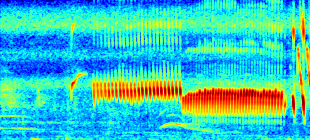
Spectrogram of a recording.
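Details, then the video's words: Canary lure song for stimulating other caged birds: a high sustained buzzy trill, then a lower dense rattling trill over faint background hum, ending in quick whistled notes. "PANCINGAN KENARI GACOR||bisa juga buat master burung lain"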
